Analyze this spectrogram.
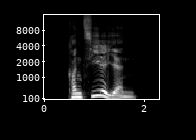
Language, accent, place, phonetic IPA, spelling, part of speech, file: German, Germany, Berlin, [kɔnˈt͡siːljən], Konzilien, noun, De-Konzilien.ogg
- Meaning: plural of Konzil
